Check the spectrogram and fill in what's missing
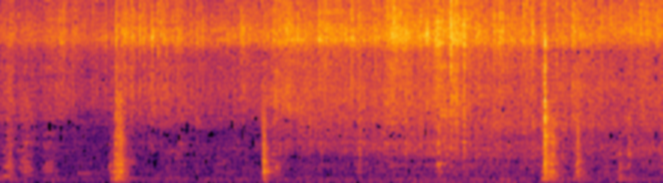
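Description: Pieces fry in oil in a pan with a steady close sizzle and crackle, and a few louder scrapes or pops stand out now and then.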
